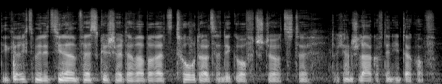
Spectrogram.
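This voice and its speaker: Ein Schauspieler, der in einem Krimihörspiel einen trockenen, skeptischen Polizeiermittler spielt. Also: male voice, sits low, very fast, fairly bright tone, a little hiss or hum. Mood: dry. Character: dry, sceptical male police investigator. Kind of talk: vintage German radio crime drama acting.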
